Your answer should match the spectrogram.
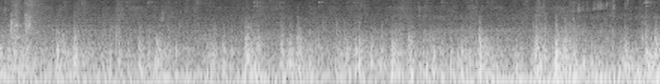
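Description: Lightly loaded plastic wheelie bin being pulled over brick paving, its wheels rattling and clattering in a quick, irregular run of knocks.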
